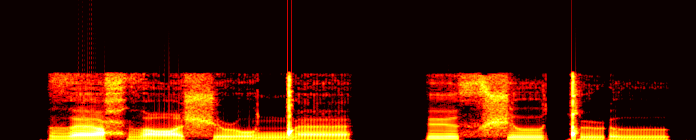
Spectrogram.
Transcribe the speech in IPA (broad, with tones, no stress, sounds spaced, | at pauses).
ð æː˧ ħ ð ɑː˩ ʃ ɹ o˩ ŋ͡ǃ æ˩ | yː˥ θ ʃ ɯː˧ ǃ y˩ ɽ ɯː˩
